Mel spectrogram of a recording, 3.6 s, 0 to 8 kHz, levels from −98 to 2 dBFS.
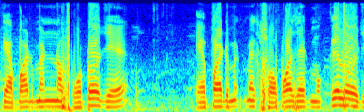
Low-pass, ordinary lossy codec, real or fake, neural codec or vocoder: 7.2 kHz; none; real; none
